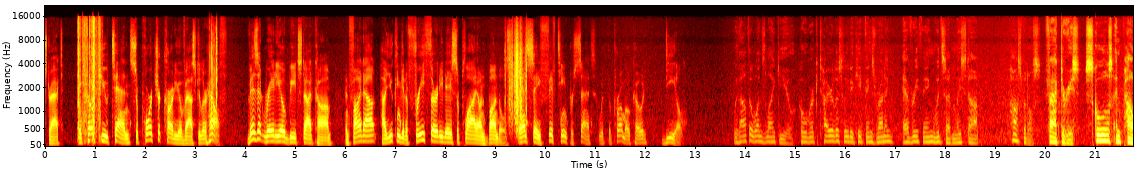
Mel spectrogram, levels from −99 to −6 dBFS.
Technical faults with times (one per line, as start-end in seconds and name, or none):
0.65-1.16 cable scratch noise
3.27-3.44 cable scratch noise
9.20-9.65 cable scratch noise
13.79-18.75 automatic gain rising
